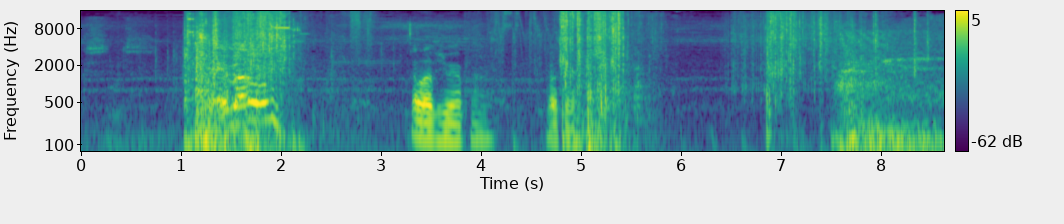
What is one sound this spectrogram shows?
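Bones and flesh crunch as a monster is torn apart.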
